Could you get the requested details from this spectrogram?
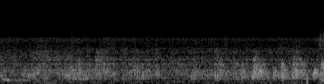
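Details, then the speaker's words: Week 17 IVF/ICSI pregnancy at a midwife visit, handheld Doppler on the belly: rapid, regular whooshing, galloping beats; normal fetal heart tones at 154 a minute. "that's the heartbeat 154 it's perfect"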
